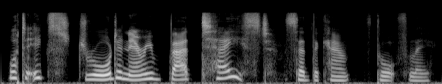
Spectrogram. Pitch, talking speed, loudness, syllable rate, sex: 235 Hz, 110 wpm, -19 LUFS, 3.8 syllables/s, female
